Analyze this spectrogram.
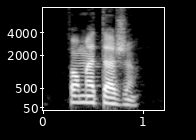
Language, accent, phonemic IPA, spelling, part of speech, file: French, France, /fɔʁ.ma.taʒ/, formatage, noun, LL-Q150 (fra)-formatage.wav
- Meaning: 1. the act of formatting 2. the act of restraining someone in a certain fixed way/manner of thought/thinking (cf. set in one's ways)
